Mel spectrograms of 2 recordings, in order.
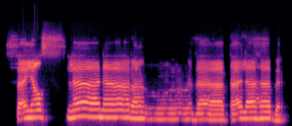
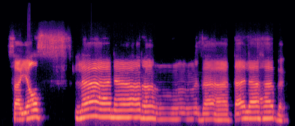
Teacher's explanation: साद में whistle sound है, सीटी की आवाज है.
